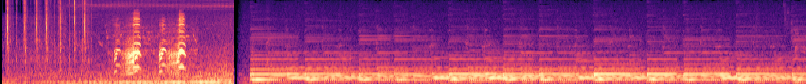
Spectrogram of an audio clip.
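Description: A Canada goose honks three times in quick succession about two seconds in, over a low rumble, after a run of sharp clicks at the very start. After an abrupt cut, an acoustic guitar picks a steady intro of repeating arpeggiated notes.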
